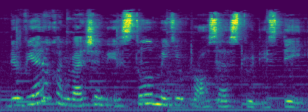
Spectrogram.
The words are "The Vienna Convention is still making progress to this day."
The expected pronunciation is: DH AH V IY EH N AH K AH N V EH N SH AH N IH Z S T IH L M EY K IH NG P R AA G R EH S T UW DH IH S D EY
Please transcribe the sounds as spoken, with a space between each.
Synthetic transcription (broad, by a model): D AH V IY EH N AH K AH N V EH N SH AH N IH S T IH L M EY K IH NG P R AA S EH S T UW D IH S D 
